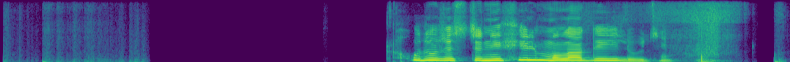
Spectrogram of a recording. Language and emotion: Russian, neutral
